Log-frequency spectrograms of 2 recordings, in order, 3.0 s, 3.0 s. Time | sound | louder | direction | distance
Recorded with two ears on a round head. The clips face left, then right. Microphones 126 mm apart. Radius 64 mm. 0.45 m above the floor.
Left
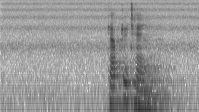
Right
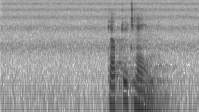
1.6 | a woman speaking | right 3 dB | 15° right (ahead or behind) | 0.9 m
